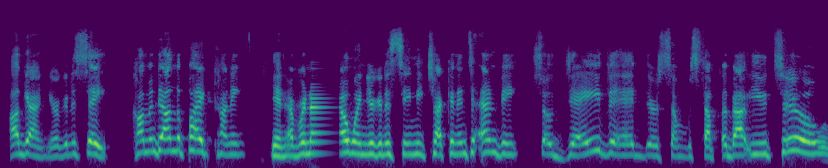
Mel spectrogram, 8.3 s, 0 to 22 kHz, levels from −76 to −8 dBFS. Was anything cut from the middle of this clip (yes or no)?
yes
